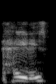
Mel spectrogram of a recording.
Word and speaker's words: Hades: The English will pronounce it Hades, but there's no H sound in Greek.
